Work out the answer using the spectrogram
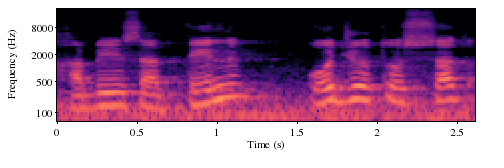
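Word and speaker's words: خبيثة اجتثت: There is a rule of recitation that if you have this kind of combination, then you can pronounce khabisatin ujtussat, or you can, proper pronunciation will be khabisati nijtussat. That's how it is written and pronounced in the Quran.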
